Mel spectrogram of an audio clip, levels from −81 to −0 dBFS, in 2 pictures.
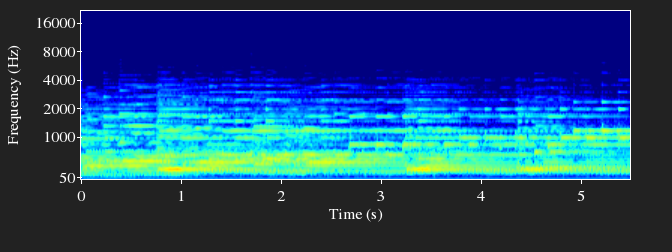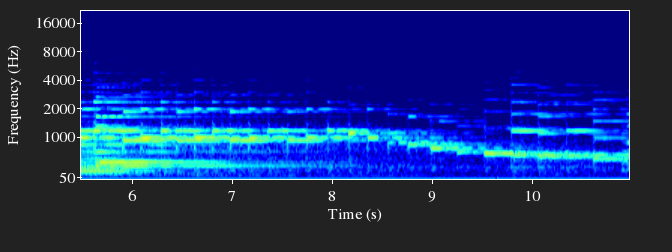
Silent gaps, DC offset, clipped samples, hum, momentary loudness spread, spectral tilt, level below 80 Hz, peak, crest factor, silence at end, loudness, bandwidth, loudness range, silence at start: none; under 0.1%; under 0.1%; none; 13 LU; -7.5 dB/octave; -80 dBFS; -20 dBFS; 14 dB; 0 s; -34 LUFS; 6.6 kHz; 10 LU; 0 s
